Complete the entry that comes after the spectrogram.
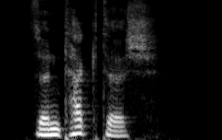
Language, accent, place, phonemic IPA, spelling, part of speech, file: German, Germany, Berlin, /zʏnˈtaktɪʃ/, syntaktisch, adjective, De-syntaktisch.ogg
- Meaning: syntactic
